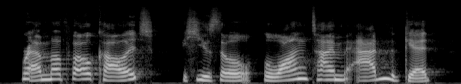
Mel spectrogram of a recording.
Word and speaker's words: Ramapo: He is a PhD professor emeritus uh of finance at Ramapo College. Is that how you say it? You got it spot on, Malcolm. Ramapo College.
